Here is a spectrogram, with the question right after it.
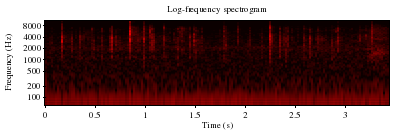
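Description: Fingers tap rapidly on a computer keyboard while HTML code is typed, a close, even stream of light clicks over a steady low hum, with no talking.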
